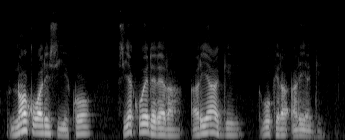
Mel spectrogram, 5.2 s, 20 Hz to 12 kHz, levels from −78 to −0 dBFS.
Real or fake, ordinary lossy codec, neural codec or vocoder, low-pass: real; Opus, 32 kbps; none; 7.2 kHz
